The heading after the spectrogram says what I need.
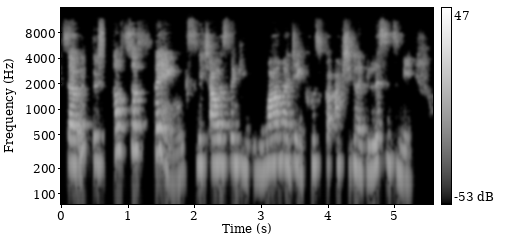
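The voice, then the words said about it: Polish accent. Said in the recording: “I was worrying about my accent, if people are going to understand what I'm saying, because I'm Polish.”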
